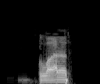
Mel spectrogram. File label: "glad", english; adjectives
